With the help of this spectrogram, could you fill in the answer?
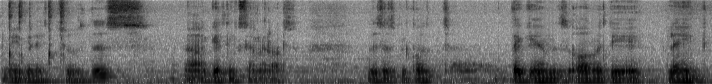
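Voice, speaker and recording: The speaker has a non-native accent, with noticeable background noise behind the voice. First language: not English. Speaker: game developer. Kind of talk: tutorial. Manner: halting.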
